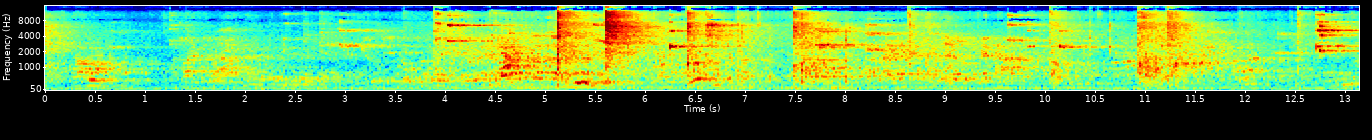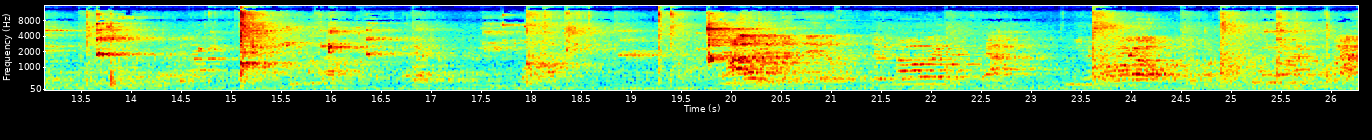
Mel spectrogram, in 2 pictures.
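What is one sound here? Shuttlecocks are struck sharply with rackets, again and again.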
